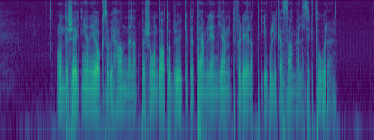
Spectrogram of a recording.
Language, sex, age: Swedish, male, 24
